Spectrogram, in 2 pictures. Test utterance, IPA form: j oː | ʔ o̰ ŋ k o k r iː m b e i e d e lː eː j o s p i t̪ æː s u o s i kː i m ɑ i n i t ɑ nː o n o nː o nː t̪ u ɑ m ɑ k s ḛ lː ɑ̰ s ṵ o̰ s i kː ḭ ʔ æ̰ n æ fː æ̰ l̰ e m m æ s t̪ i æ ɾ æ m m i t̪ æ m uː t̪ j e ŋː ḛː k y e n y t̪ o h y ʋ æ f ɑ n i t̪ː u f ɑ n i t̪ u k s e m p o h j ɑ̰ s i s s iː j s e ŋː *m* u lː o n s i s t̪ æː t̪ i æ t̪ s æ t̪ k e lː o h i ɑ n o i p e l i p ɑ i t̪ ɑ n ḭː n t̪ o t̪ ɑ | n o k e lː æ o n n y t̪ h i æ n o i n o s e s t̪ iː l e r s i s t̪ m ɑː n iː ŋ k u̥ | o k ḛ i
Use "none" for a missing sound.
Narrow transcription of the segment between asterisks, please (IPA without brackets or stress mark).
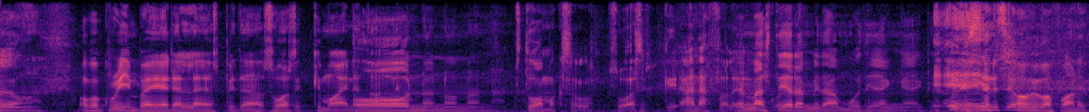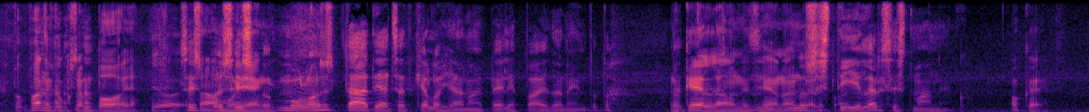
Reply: m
